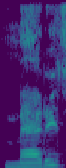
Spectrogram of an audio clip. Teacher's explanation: मैरिज में ए को तो स्ट्रेस हुआ, एज ये स्ट्रेस नहीं हुआ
